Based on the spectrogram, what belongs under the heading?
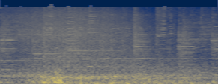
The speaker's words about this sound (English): What was that? Sounds like wind.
